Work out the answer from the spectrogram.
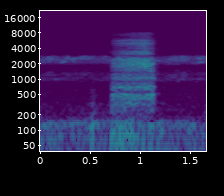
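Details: Barn owl nest box at night, 19 February 2024, adult feeding an older owlet; one breathy, rasping hiss lasting under half a second against a low continuous hum.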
